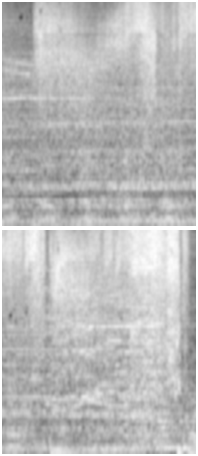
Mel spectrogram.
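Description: An airship's engines drone deeply overhead.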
